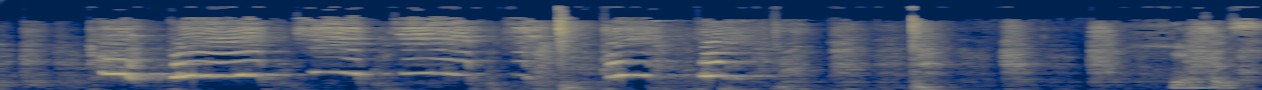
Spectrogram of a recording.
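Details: German Shepherd vocalising at shower time, indoors in a small room: a run of high, wavering whines and yodel-like moans with harmonics, broken by short pauses, mixed with human speech.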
